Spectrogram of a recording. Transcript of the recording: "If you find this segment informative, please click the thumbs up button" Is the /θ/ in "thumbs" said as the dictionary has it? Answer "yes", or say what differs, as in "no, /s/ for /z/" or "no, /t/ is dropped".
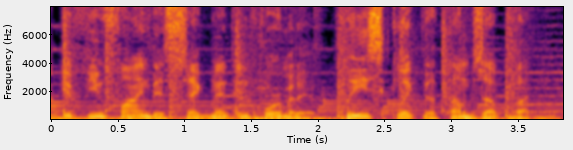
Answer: yes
